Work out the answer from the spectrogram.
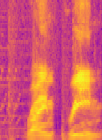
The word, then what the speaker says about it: Reen: Reen rhymes with clean.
